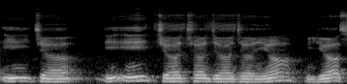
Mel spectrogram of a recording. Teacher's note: ये तालु से निकलते हैं, तालव्य कहा जाता है। ई बोलते हुए देखिए आपकी जीभ कहाँ जा रही है।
